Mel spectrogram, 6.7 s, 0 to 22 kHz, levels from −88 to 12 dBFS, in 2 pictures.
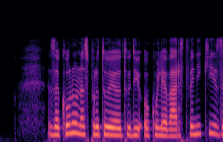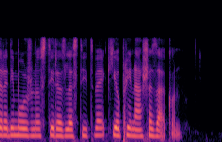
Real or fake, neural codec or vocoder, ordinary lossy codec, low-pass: fake; codec, 16 kHz, 4 kbps, X-Codec, HuBERT features, trained on LibriSpeech; Opus, 64 kbps; 7.2 kHz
